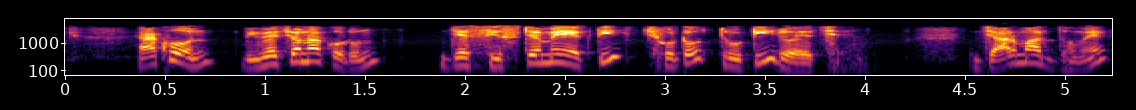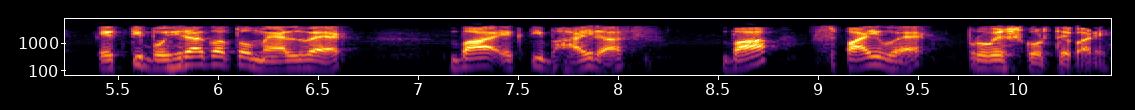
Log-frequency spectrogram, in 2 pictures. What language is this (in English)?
Bangla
